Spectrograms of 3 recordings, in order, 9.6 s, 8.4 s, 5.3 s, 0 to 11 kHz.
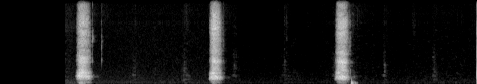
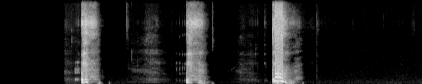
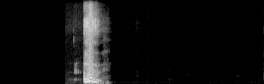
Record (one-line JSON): {"exhalation_length": "9.6 s", "exhalation_amplitude": 32767, "exhalation_signal_mean_std_ratio": 0.21, "three_cough_length": "8.4 s", "three_cough_amplitude": 32768, "three_cough_signal_mean_std_ratio": 0.24, "cough_length": "5.3 s", "cough_amplitude": 32768, "cough_signal_mean_std_ratio": 0.19, "survey_phase": "beta (2021-08-13 to 2022-03-07)", "age": "65+", "gender": "Female", "wearing_mask": "No", "symptom_none": true, "smoker_status": "Never smoked", "respiratory_condition_asthma": false, "respiratory_condition_other": false, "recruitment_source": "REACT", "submission_delay": "2 days", "covid_test_result": "Negative", "covid_test_method": "RT-qPCR", "influenza_a_test_result": "Negative", "influenza_b_test_result": "Negative"}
